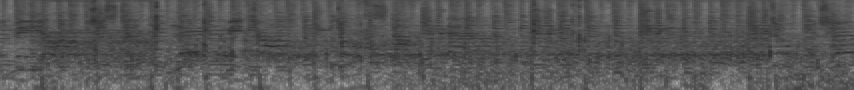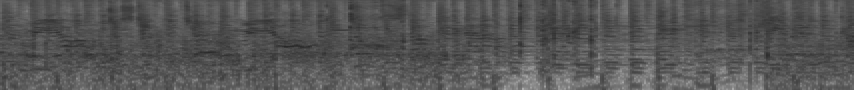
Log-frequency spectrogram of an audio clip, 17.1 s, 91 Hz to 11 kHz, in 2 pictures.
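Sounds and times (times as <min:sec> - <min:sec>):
music: 0:00.0 - 0:17.0
skateboard clacks: 0:00.0 - 0:17.0
skateboard wheels rolling: 0:00.0 - 0:17.0.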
